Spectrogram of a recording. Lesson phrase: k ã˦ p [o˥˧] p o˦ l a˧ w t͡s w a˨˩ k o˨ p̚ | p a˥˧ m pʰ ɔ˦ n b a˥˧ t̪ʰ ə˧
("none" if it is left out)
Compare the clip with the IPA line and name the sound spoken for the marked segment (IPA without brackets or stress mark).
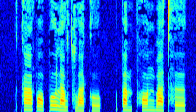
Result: ɔ˥˧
